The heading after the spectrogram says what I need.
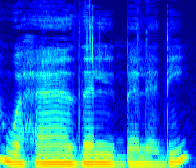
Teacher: آگے کنیکٹ کریں گے تو ذال کو ہم لام سے جوڑیں گے ذال کے بعد جو الف ہے یہ ڈراپ ہو جائے گا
